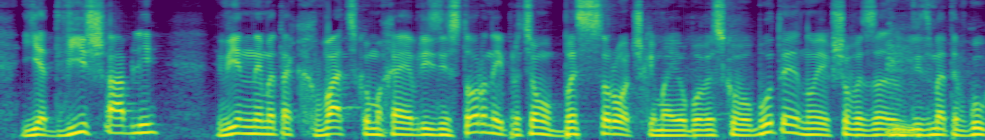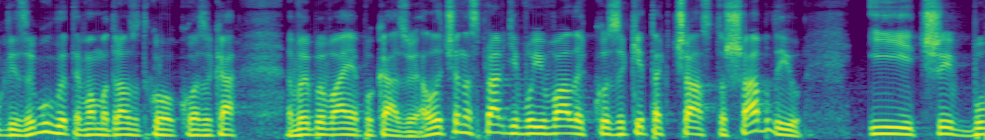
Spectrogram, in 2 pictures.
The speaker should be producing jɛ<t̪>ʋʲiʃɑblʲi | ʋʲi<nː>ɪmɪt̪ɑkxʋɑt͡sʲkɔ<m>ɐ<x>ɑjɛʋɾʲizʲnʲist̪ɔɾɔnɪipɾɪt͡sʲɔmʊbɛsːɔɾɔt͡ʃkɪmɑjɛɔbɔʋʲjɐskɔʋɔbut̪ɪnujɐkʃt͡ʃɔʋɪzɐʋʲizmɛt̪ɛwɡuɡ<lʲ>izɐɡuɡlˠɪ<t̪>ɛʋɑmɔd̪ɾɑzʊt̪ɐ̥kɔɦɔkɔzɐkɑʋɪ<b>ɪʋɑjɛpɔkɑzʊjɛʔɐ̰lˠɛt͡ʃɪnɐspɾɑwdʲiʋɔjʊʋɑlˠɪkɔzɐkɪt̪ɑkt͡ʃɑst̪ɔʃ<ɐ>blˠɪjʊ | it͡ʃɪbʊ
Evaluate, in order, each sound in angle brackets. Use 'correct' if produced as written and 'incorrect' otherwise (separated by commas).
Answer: incorrect, correct, correct, correct, correct, correct, correct, incorrect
